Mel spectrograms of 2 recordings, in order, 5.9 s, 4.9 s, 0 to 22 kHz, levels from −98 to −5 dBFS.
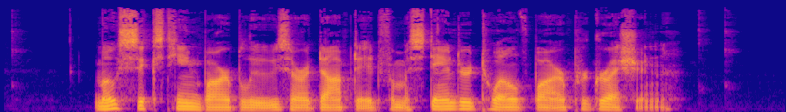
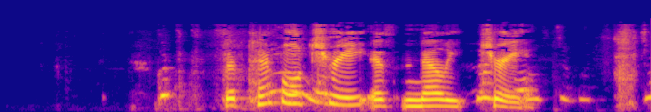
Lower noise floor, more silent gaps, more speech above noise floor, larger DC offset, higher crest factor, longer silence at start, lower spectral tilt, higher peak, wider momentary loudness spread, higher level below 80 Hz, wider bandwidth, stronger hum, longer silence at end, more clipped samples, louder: second, -68 dBFS vs -75 dBFS; neither; second, 46 dB vs 63 dB; neither; about the same, 18 dB vs 14 dB; second, 0.7 s vs 1.2 s; about the same, -4.5 dB/octave vs -4 dB/octave; second, -4 dBFS vs 0 dBFS; second, 6 LU vs 20 LU; about the same, -54 dBFS vs -58 dBFS; first, 16.5 kHz vs 9.2 kHz; neither; first, 0.85 s vs 0 s; neither; second, -22 LUFS vs -13 LUFS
